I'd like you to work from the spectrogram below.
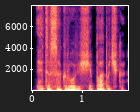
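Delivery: soft coaxing whisper to daddy; whispered child voice. Acted. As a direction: hush it like a little girl. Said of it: "прошептал голос".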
